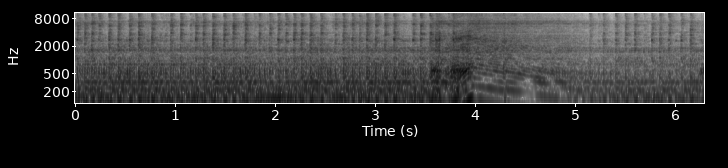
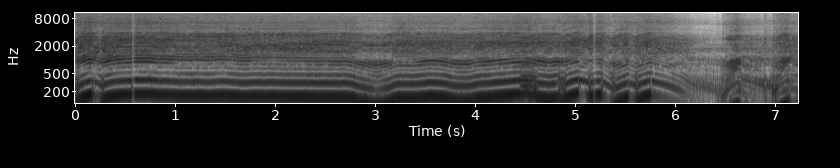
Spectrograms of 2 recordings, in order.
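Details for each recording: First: Husky 372XP clone chainsaw after port timing changes, running without bar and chain: screams at high revs with burbling, uneven break-up in the note, typical of a rich carb setting making it four-stroke. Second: Farmertec Husky 372XP clone chainsaw after new ported cylinder kit, carb running fat on top, dull chain, cutting wet unknown wood: strong high-revving snarl sags slightly into the cut and recovers quickly; healthy, more power than before.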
